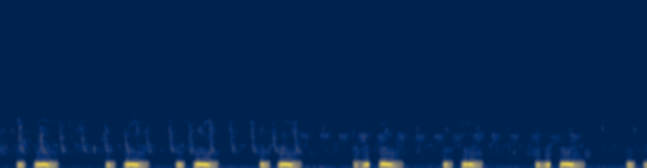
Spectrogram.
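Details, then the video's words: Spotted dove calling, used as a lure for trapping birds: low, hollow coos in short groups of two or three notes, each phrase repeated every second or so, with a faint low rumble behind. "Chim cu gáy chiêu kích mồi tập bổi nhanh nổi hiệu quả"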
